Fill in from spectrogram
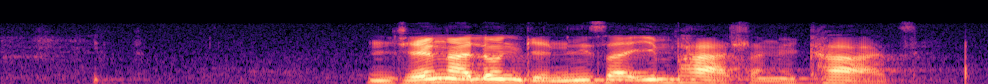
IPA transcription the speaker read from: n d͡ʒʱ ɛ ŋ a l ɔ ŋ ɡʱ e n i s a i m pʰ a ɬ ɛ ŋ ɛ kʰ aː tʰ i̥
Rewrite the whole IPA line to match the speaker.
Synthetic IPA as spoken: n d͡ʒʱ ɛ ŋ a l ɔ ŋ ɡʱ e n i s a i m pʰ a ɬ a ŋ ɛ kʰ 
